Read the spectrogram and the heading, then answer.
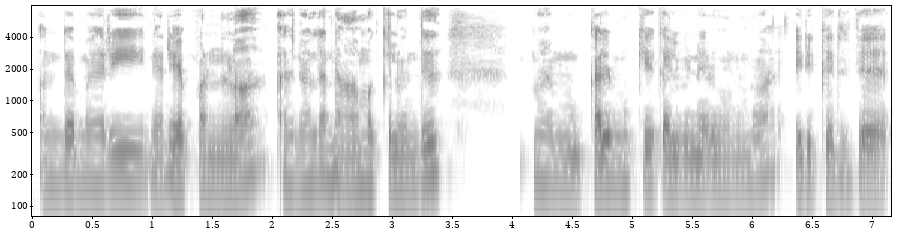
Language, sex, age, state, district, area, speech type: Tamil, male, 18-30, Tamil Nadu, Namakkal, rural, spontaneous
